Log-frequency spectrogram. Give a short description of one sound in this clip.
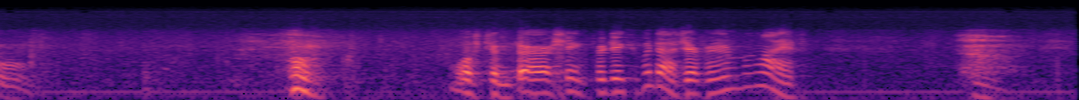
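A woman speaks briefly, close by.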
